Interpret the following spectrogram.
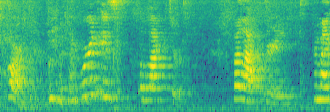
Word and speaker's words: phylactery: Phylactery. Am I pronouncing that correctly?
